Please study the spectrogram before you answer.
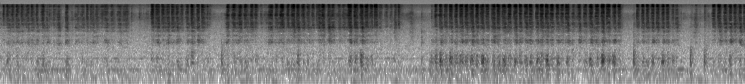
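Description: A yellow wooden colored pencil shades a flat paper coloring book page on a table with quick back-and-forth strokes, while the other hand, with long nails, rests on the page. The same pencil makes a steady, soft, bright scratching rasp throughout. Brief pauses fall between bursts of strokes.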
